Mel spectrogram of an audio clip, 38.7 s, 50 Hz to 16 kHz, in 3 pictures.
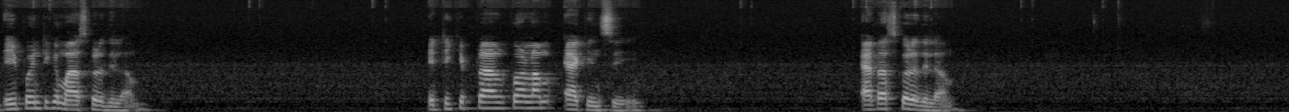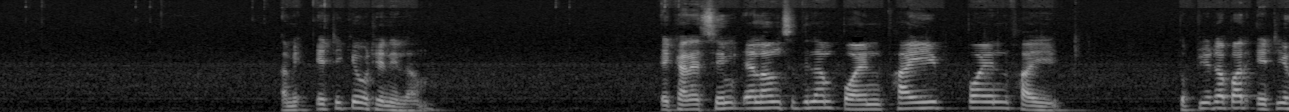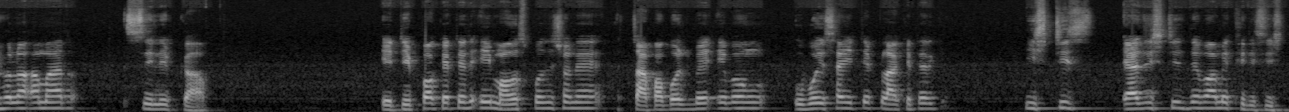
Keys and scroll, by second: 17.8 Home, 22.1 Down, 22.1 KP_Decimal, 22.9 KP_5, 23.3 Down.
